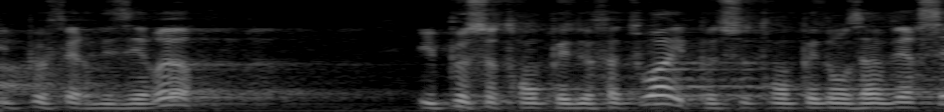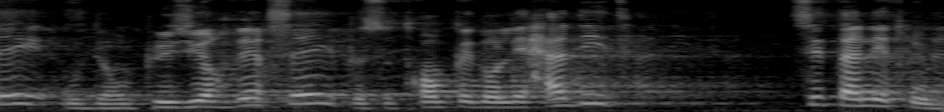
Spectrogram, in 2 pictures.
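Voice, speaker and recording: A man speaks at a fairly slow pace and a fairly high pitch, with very wide pitch swings. Long, frequent pauses break up his speech amid noticeable background noise. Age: 50s. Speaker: imam. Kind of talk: personal testimony talk. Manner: halting.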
